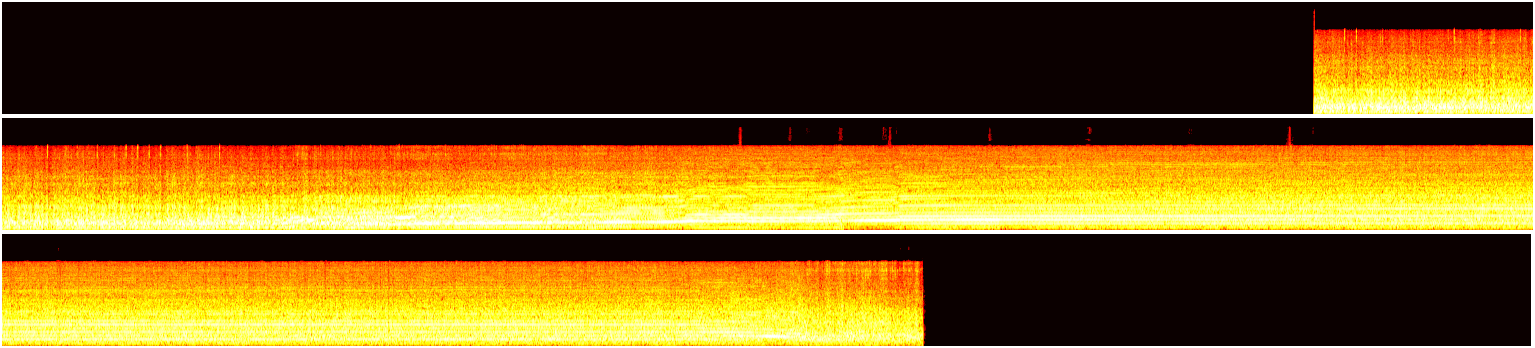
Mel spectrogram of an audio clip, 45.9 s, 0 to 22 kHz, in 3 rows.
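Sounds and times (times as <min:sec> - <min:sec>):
jet ski engine at full throttle: 0:13.2 - 0:39.9.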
